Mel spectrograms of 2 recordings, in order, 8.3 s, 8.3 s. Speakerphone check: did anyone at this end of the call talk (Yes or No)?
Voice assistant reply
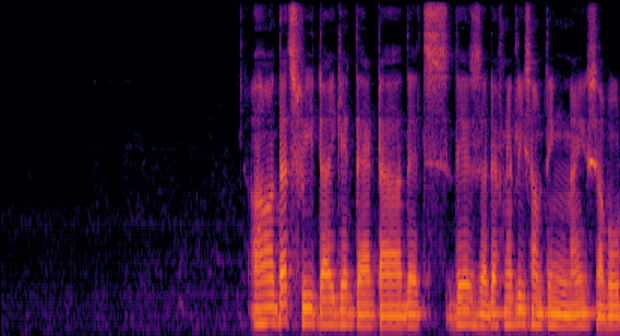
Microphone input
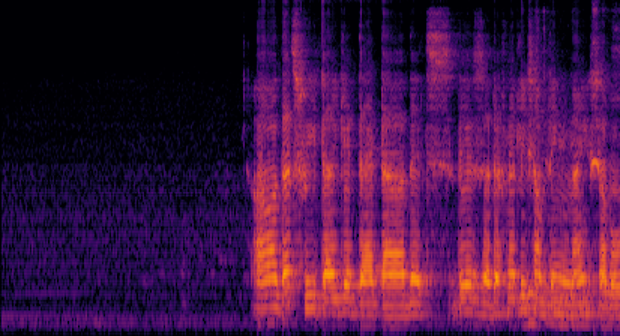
Yes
